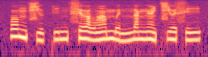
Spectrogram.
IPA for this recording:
ɔ˥˩ ŋ ɕ ɨ˩ k i˧ ŋ s ɘ˥˩ lˠ ã˥ m ɘ˩ nː a˥ ŋ ɛ̃˩ t͡ɕ ɘ˥˩ s i˧

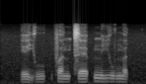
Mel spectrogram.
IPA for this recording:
e˨˩ j uː˨˥ k̚ f ɐ˧ n t͡s ɛː˨˥ p̚ n̪ iː˧ w n̪ ɐ˨ t̚

